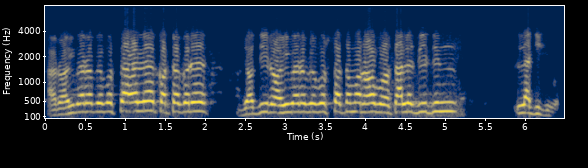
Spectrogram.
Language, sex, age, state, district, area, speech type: Odia, male, 60+, Odisha, Cuttack, urban, conversation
